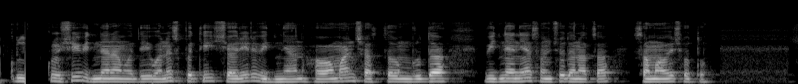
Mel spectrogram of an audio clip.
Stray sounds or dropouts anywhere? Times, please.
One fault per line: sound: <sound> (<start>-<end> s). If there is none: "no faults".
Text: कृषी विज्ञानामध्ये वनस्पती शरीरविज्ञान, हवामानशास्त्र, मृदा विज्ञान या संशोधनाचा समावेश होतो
no faults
